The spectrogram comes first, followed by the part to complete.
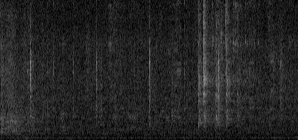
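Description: Scattered short ticks and creaks from the still rings' straps and cables under a gymnast's weight as he lowers into a held cross, with a small cluster of them about three seconds in, over a steady low hum.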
